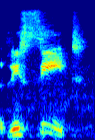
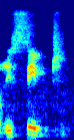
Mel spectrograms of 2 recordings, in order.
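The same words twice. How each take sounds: First: RECEIPT with a silent p; correct pronunciation. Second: RECEIPT with the p sounded; wrong pronunciation. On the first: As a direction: say RECEIPT as "ri-SEET". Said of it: "Receipt is the correct one". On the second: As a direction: say RECEIPT as "ri-SEEPT". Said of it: "correct answer is first one". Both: Shown as a demonstration.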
